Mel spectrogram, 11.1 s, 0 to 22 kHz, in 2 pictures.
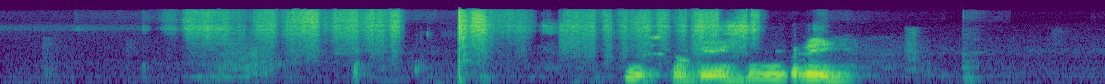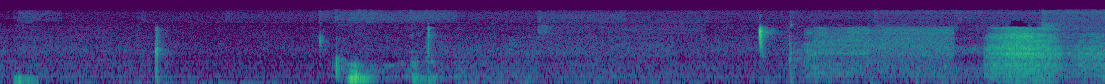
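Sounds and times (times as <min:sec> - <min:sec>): person speaking softly: 0:03.1 - 0:04.2.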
